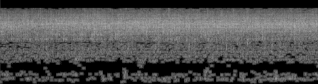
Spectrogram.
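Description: Cold water running steadily from a tap for rinsing after shaving, a constant loud, hissing splash close by that never breaks, with no voices over it.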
